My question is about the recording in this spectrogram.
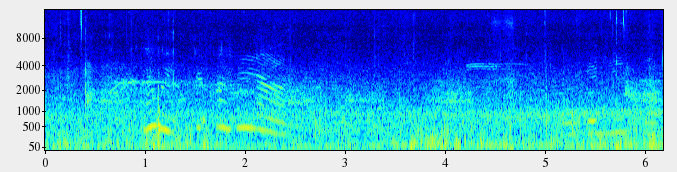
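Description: Quiet outdoor ambience with faint, distant voices, several short murmured calls a second or two in, and a few brief high falling chirps.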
